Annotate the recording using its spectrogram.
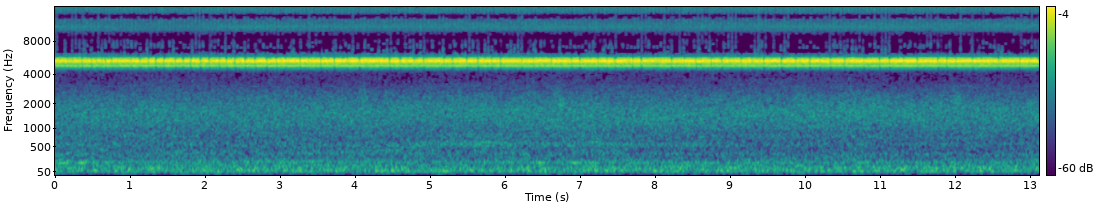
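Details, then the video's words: Summer-morning crickets at Toronto's Humber Bay Shores, 28 July 2020, clear and calm with 20ºC at sunrise. Their thin, shrill trill holds steady without pause above a loud low background roar of urban traffic. "Serene Summer Toronto Morning With Chirping Crickets"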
